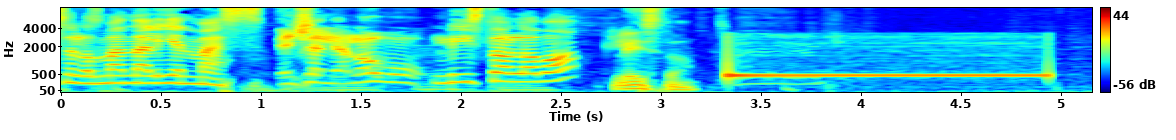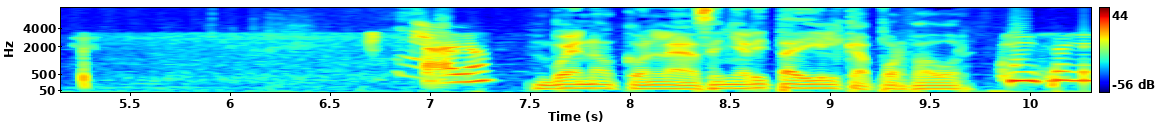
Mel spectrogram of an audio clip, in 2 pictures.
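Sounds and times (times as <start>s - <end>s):
speech: 0.0s - 3.4s, 7.0s - 10.2s
telephone dial tone while placing a call: 3.4s - 5.0s
high-pitched vocal sound: 6.8s - 7.3s.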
